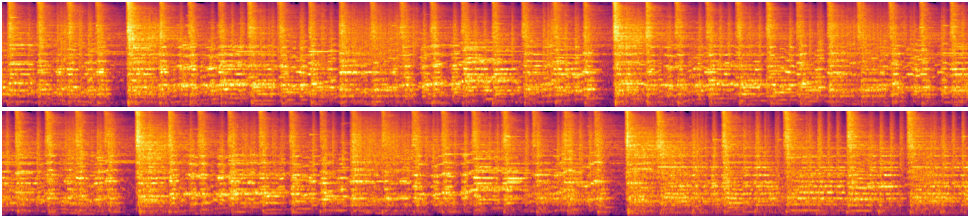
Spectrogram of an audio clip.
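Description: Concert band playing a march, with brass in front. The sound drops briefly at each phrase end, about every eight seconds.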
